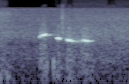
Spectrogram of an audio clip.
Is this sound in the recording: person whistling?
yes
